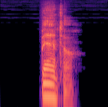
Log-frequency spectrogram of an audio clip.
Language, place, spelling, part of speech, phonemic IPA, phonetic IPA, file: English, Queensland, banter, noun / verb, /ˈbæntə/, [ˈbeːn.tɐ], En-au-banter.ogg
- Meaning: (noun) Sharp, good-humoured, playful, typically spontaneous conversation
